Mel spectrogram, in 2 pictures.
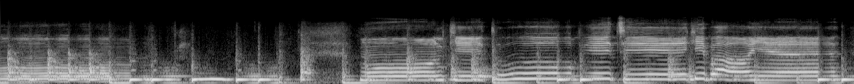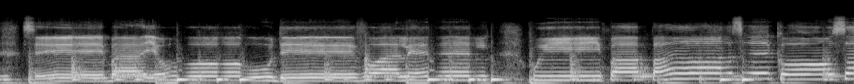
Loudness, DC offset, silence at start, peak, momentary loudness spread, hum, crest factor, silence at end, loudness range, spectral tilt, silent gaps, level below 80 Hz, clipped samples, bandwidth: -12 LUFS; under 0.1%; 0 s; 0 dBFS; 4 LU; none; 12 dB; 0 s; 2 LU; -5 dB/octave; none; -28 dBFS; under 0.1%; 9.4 kHz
